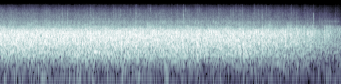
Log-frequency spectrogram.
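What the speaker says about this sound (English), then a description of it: "could you give them a big round of applause for learning all of this music?" A concert audience applauds choir singers, a dense, steady wash of clapping that holds loud throughout and only starts to thin in the final moment.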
